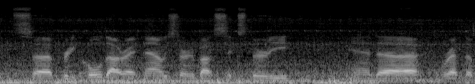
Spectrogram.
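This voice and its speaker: A man speaks with music playing in the background. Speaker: fishing channel host. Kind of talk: casual vlog chat. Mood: calm, hopeful. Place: boat. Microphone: phone near.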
